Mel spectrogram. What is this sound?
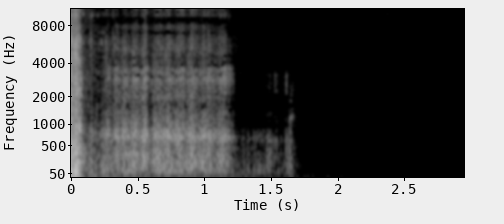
Gas furnace - Ignition tired
Gas furnace is ignited and starts to burn and sounds weary.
